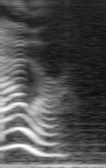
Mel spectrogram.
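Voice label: "our", English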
